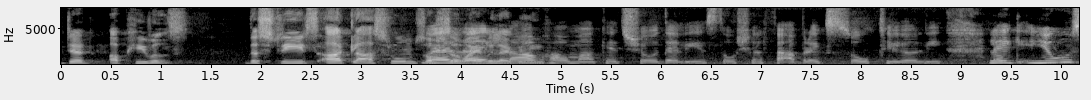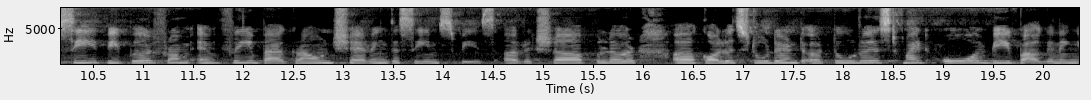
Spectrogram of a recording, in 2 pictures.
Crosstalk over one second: present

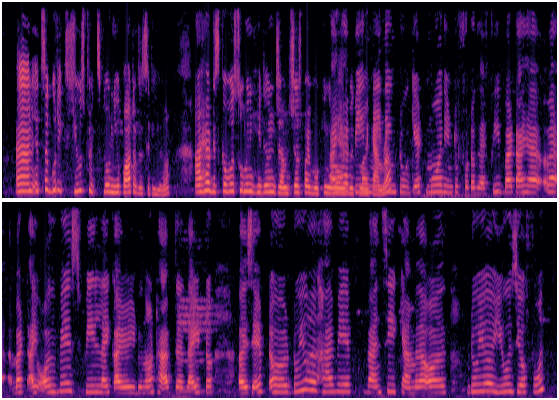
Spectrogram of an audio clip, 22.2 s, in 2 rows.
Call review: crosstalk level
present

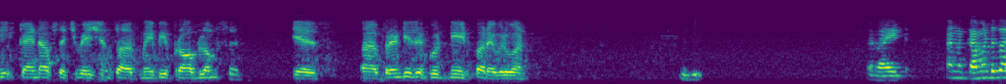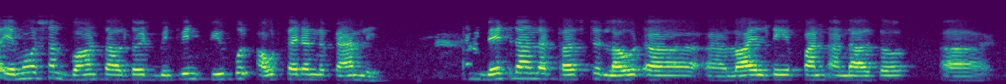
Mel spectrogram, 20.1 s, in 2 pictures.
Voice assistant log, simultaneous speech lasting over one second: none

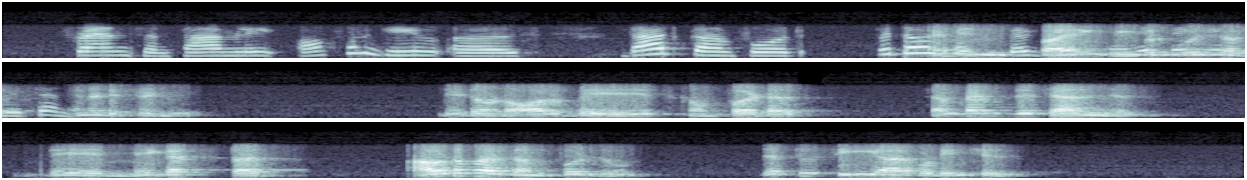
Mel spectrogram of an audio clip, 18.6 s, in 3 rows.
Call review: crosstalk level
present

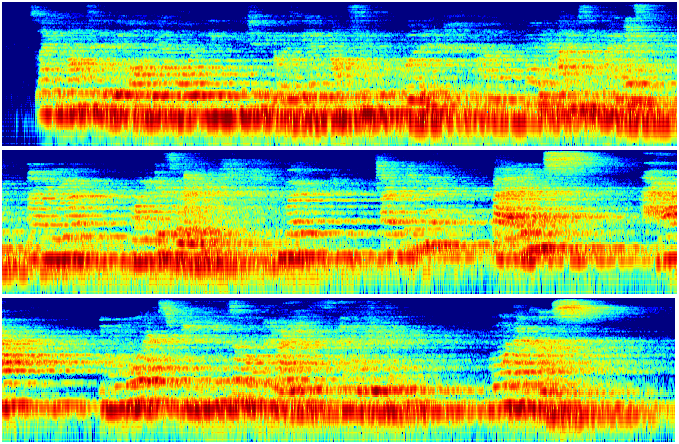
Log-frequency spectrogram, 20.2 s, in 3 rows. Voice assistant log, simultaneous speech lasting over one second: none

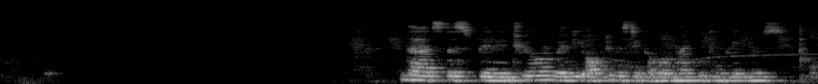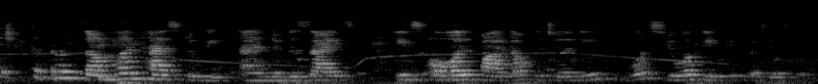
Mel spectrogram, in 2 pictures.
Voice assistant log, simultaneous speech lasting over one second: none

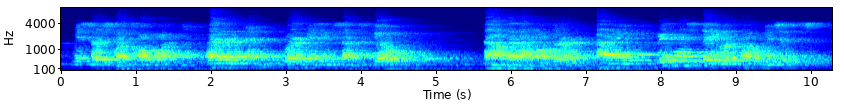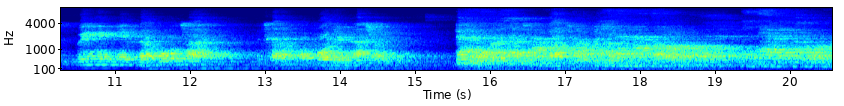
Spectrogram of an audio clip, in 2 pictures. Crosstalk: present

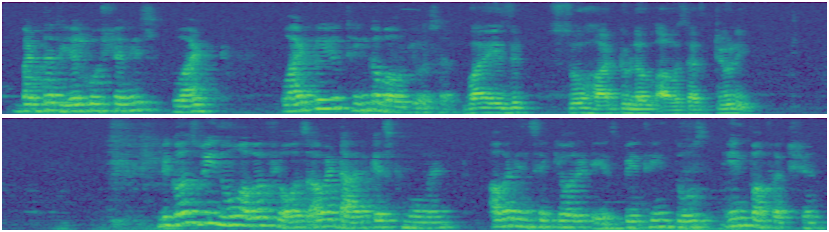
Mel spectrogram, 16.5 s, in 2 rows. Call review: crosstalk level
none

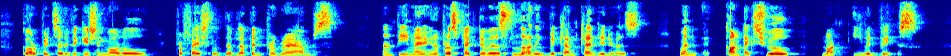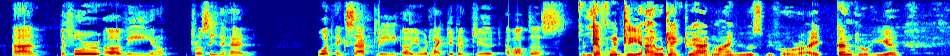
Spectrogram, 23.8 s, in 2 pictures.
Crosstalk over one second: none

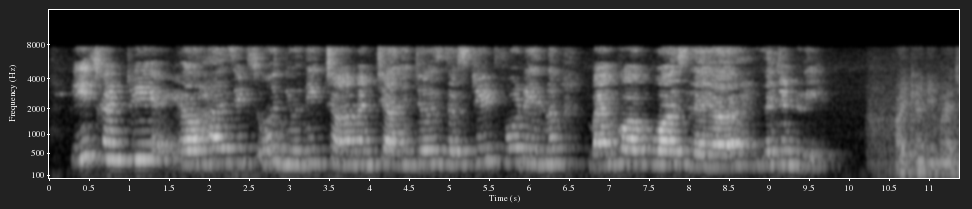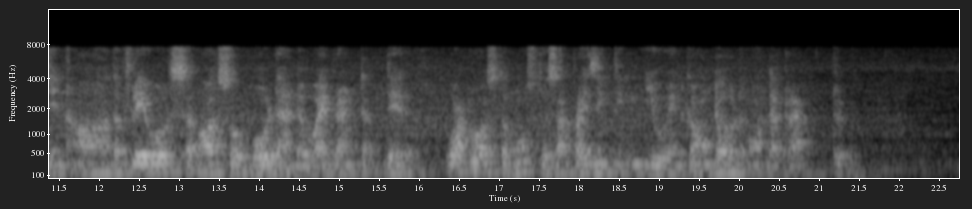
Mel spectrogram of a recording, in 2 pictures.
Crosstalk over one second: none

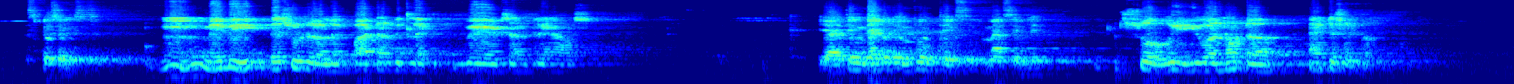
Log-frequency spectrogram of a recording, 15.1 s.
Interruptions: none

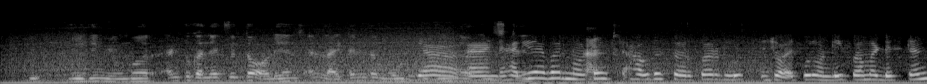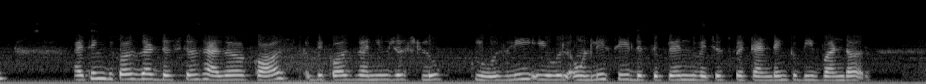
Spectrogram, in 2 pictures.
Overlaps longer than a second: present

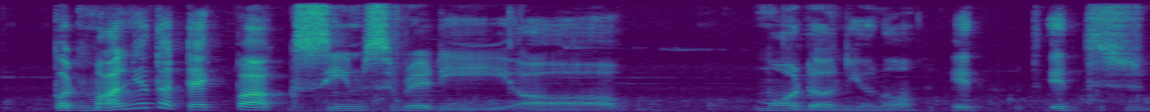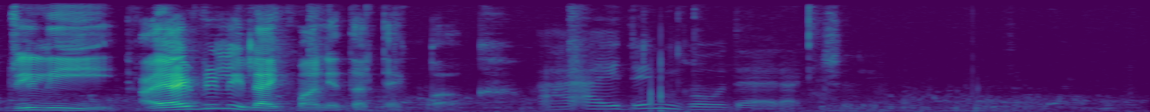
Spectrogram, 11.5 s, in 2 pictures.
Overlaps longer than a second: none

